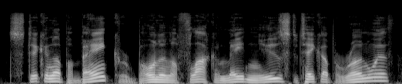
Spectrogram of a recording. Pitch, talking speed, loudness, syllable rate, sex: 115 Hz, 255 wpm, -18 LUFS, 5.3 syllables/s, male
